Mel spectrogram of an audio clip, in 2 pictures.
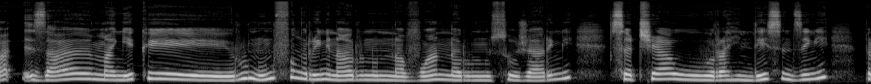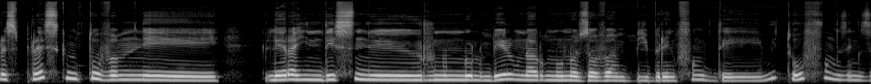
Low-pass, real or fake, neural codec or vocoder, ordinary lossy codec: none; real; none; none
